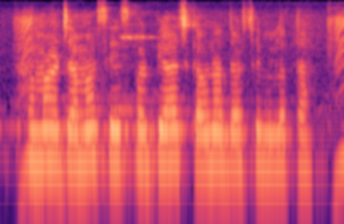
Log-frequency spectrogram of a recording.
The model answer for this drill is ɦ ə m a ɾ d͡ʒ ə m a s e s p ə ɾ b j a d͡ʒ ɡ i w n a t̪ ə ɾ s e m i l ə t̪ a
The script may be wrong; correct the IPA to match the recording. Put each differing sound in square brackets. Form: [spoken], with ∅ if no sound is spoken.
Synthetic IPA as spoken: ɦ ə m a ɾ d͡ʒ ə m a s e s p ə ɾ b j a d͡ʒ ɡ [a] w n a [d̪] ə ɾ s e m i l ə t̪ a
